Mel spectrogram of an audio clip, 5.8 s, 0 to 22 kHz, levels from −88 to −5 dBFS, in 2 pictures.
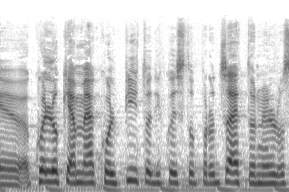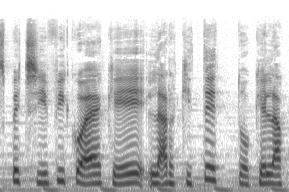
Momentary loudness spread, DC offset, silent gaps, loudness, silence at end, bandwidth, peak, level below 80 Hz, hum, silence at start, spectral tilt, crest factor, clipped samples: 7 LU; under 0.1%; none; -28 LUFS; 0 s; 15.5 kHz; -10 dBFS; -48 dBFS; none; 0 s; -4 dB/octave; 18 dB; under 0.1%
